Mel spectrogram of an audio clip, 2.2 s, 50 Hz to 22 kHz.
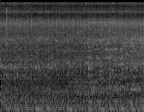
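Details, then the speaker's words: Holley 4412 carburetor after rebuild with homemade gaskets, throttle cable left off: steady, even idle with a smooth beat and no knocks or misses, light hiss in background, exhaust leak still unfixed, no fuel leaks seen; normal idle. "all right man we ever get that exhaust leak fix this thing will sound good if it stays running like this so yeah I don't see no fuel leaks I don't hear no leaks sounds pretty good"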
